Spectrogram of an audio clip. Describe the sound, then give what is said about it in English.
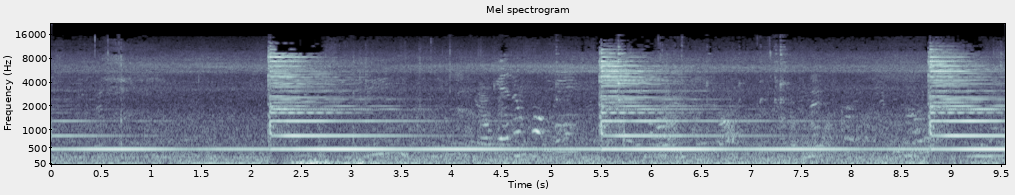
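A church bell in Alicante, Spain tolls slowly in the morning, three evenly spaced strikes about three seconds apart, each ringing out and lingering over a steady low background murmur. “Some lovely church bells there, Daniel, in Alicante, I believe, this morning where you started.”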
